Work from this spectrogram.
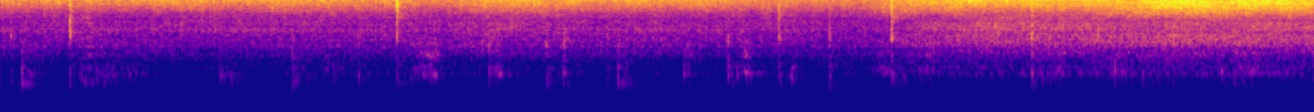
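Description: Tomatoes with cumin sizzle and fry in a pan for shakshouka, a steady hiss with occasional stirring taps and scrapes, close and fairly loud.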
